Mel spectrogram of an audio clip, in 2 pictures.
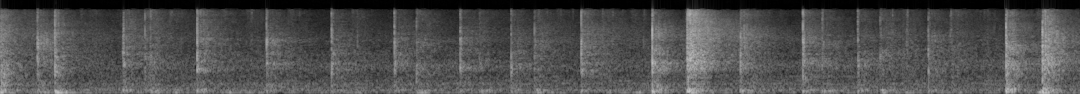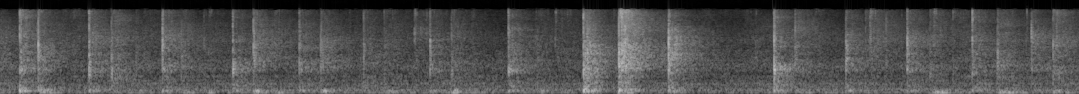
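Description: A football being volleyed against a wall over and over, kept up without touching the floor: an irregular run of sharp thuds as foot strikes the ball and the ball hits the wall, a few a second.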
